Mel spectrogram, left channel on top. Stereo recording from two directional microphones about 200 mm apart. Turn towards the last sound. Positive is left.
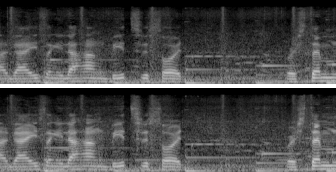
turn(degrees=0)  # may be behind; listen again after turning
